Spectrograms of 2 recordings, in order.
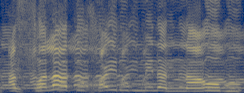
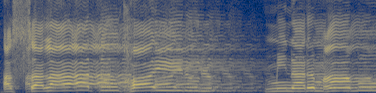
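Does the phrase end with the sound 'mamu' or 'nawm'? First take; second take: nawm; mamu. First: The phrase ends clearly with 'minan nawm'. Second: The phrase ends with a garbled 'minar mamu'. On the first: The speaker calls it right. "এইটা সঠিক বলতে পারে না" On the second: The speaker calls it wrong. "কেউ বলে মামু।"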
